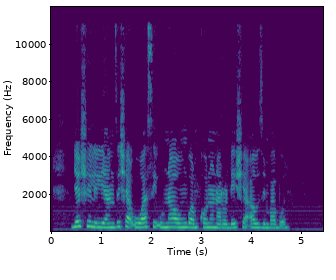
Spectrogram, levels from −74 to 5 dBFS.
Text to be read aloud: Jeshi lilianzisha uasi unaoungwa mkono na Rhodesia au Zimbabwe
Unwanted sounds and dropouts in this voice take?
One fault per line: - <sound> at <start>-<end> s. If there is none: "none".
none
